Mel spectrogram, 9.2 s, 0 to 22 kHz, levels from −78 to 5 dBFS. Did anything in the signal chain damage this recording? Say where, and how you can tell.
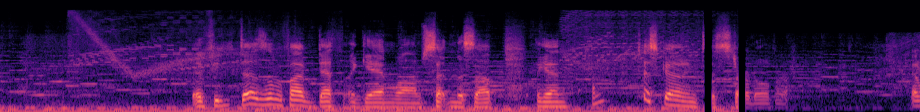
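Yes. In the analogue wiring, an intermittent contact opens the line between 6.98 and 7.18 s. The sound drops out for about 85 ms, with crackle at both edges and faint hiss in the gap, as a loose plug or cable breaks and remakes the circuit.

From 7.38 s to the end, after an 80 ms silence, the sound turns dull. Nothing remains above 7.6 kHz, the level falls roughly 5 dB, and a new noise floor sits around 30 dB down. The likely cause is an input switched to a poorer device at the driver stage.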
